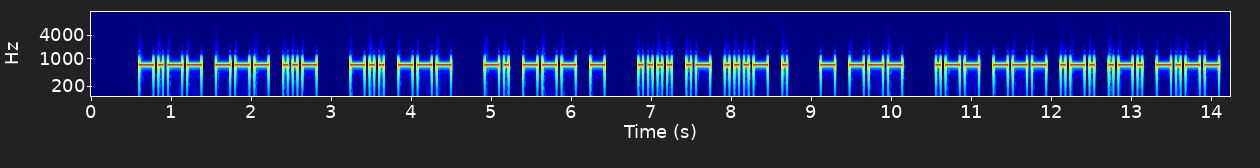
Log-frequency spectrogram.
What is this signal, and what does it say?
Morse code, heard as a keyed tone, about 21 wpm, 700 Hz. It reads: YOU DO NOT HAVE TO WORRY
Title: Sentences with 5-Word Phrases - Spoken Beginning - 20wpm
